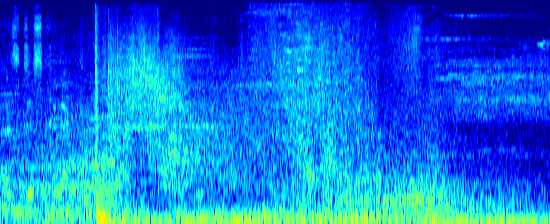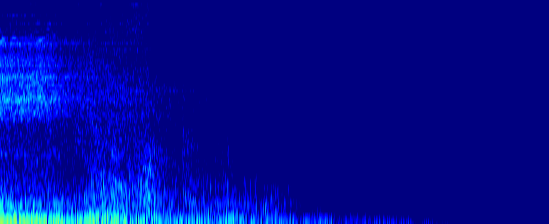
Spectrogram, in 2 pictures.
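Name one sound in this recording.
A large crystal structure bursts in a booming explosion that rumbles and fades away.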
